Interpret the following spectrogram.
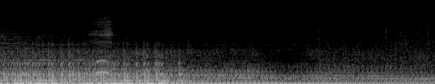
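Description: A deep crash rumble as a vehicle smashes down onto rooftops. It is loudest in the first second and a half and then slowly dies away, with faint music held underneath.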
